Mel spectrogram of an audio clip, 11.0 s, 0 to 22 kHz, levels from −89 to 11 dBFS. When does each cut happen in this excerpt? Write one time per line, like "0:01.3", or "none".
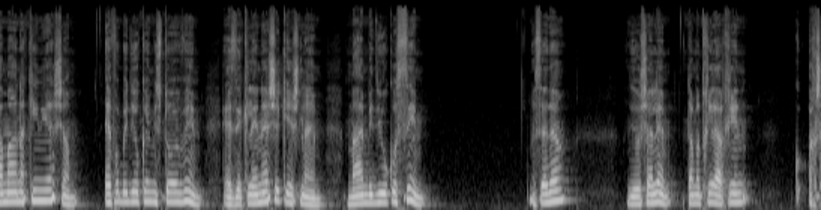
none

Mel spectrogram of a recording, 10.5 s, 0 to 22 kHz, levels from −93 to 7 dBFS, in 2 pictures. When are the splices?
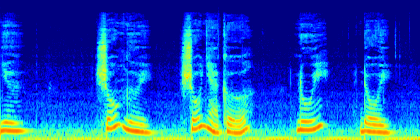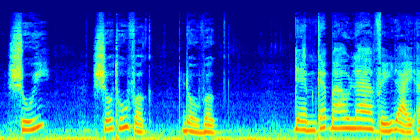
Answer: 0:05.3
0:08.9

